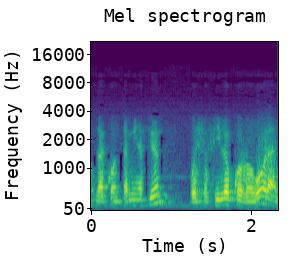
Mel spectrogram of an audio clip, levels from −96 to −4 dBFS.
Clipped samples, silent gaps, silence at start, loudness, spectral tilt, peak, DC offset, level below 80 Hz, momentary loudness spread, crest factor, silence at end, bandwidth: under 0.1%; none; 0 s; -18 LUFS; -9.5 dB/octave; 0 dBFS; under 0.1%; -64 dBFS; 8 LU; 16 dB; 0 s; 3.9 kHz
